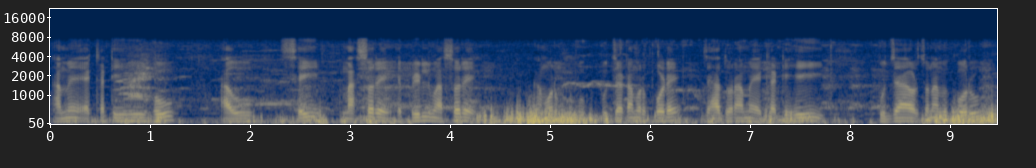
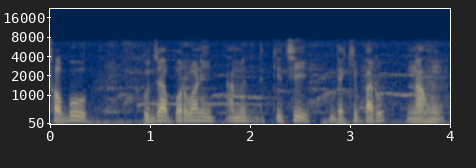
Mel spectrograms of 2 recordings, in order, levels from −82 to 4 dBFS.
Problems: constant background noise, continuous background conversations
